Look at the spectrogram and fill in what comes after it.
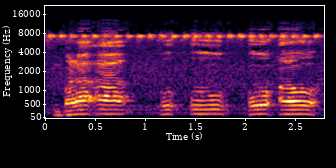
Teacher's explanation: वे स्वर जिनके उच्चारण में जीवा मुख के पश्च भाग में रहती है उन्हें पश्च स्वर कहते हैं।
